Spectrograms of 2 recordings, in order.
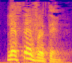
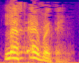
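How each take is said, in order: First: Said in the usual way. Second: "left everything" lifted high, stress on left; "left everything" set apart, pitched up on left; emphasized. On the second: Shown as a demonstration. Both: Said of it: "emphasize that expression".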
